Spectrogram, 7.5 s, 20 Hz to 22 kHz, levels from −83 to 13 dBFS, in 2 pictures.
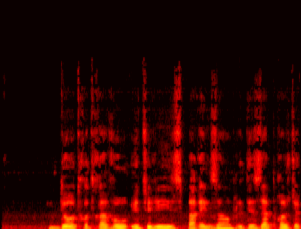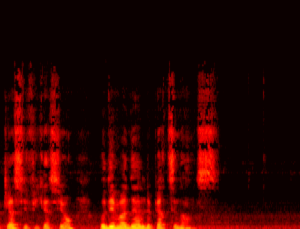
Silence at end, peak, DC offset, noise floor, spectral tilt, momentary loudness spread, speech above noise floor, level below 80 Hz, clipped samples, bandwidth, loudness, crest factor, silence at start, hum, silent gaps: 1.05 s; -8 dBFS; under 0.1%; -58 dBFS; -6.5 dB/octave; 12 LU; 33 dB; -58 dBFS; under 0.1%; 15.5 kHz; -26 LUFS; 18 dB; 0.6 s; none; none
